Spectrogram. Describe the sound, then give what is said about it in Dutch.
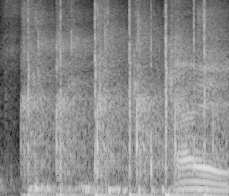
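An audience breaks into applause to welcome a guest, a dense wash of clapping with sharper claps popping out, and voices calling out over it toward the end. “Graag een applaus dames en heren”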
